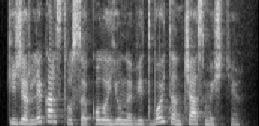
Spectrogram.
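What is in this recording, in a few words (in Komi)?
кизьӧр лекарствосӧ колӧ юны вит войтӧн час мысти, Komi, female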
